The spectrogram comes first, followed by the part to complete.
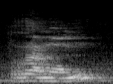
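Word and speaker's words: Ramón: But if the single R is at the beginning of a word, as in the word Ramon, it becomes double when you pronounce it. You say Ramon, not Ramon, Ramon. So the letters in the initial position, it sounds double.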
